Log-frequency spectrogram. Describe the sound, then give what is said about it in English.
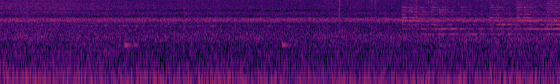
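A train passing makes a continuous heavy rumble with a steady, faint high-pitched whine above it, and no voices. “There's those good, the good bells. Let's see if we can get a good sound of the train here.”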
